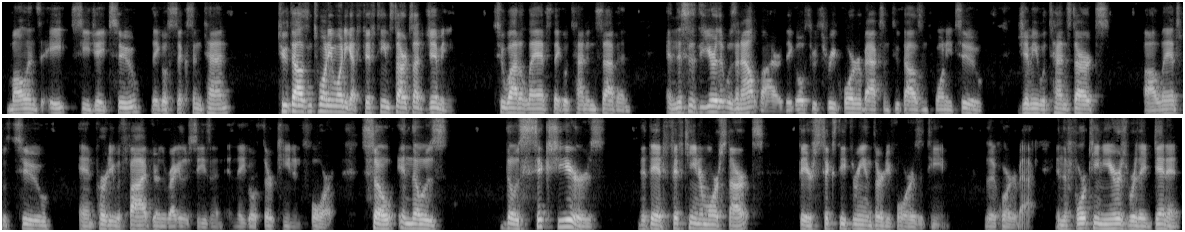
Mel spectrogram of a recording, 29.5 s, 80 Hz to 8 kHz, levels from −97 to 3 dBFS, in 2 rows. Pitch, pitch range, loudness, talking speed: 115 Hz, 105-130 Hz, -27 LUFS, 185 wpm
